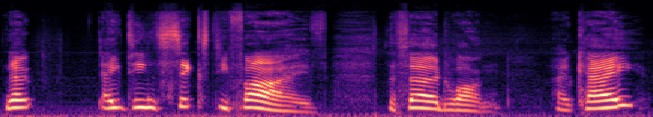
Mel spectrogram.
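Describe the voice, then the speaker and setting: A man's voice: sits high, expressive, slow, dry recording. A man with a missing front tooth hosting a quiz casually, reading questions and answers in a jokey, self-mocking way. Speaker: quiz host.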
